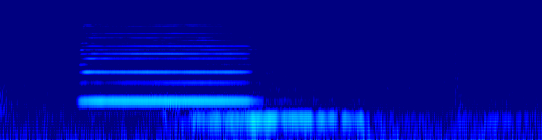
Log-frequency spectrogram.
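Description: A pitch pipe sounds one steady reed note for about a second and a half, giving the chorus its starting pitch. A fainter, lower hummed note from the singers follows as they take the pitch.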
